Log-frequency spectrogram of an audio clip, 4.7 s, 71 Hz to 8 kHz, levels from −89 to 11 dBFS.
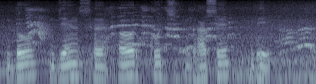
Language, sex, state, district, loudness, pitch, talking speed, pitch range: Hindi, male, Uttar Pradesh, Varanasi, -27 LUFS, 110 Hz, 100 wpm, 95-115 Hz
